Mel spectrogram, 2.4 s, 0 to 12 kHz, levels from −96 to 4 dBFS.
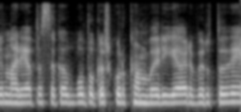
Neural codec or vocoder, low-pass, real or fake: codec, 24 kHz, 1 kbps, SNAC; 10.8 kHz; fake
